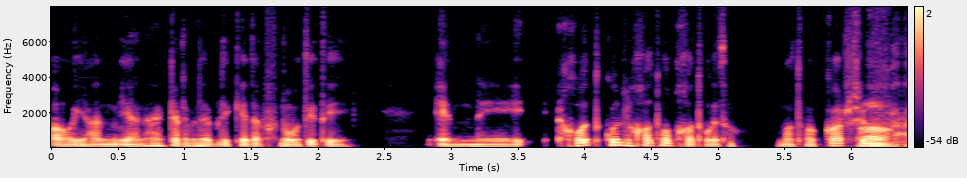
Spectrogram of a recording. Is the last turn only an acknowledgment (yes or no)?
no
